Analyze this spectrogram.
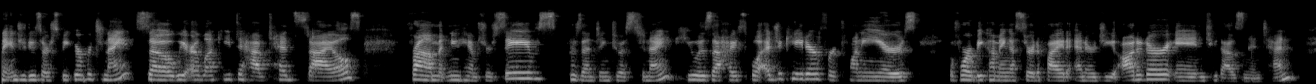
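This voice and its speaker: Her tone bright and sharp, a woman speaks at a fairly quick pace and medium pitch with ordinary pitch variation. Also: quiet background. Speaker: event moderator. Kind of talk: formal introduction and moderation. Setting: video call. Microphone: video call.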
